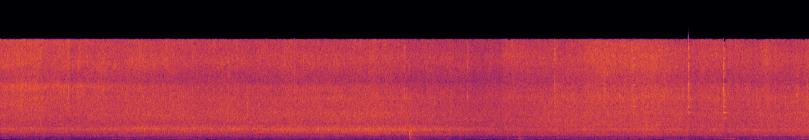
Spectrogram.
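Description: Sliced potatoes and pointed gourd (potol) frying in mustard oil in a steel kadai: a steady sizzle, with a few light clicks of the metal spatula against the pan as it is stirred.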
